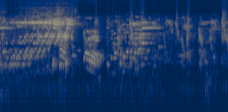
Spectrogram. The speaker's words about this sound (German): Ähm, sorry, bei uns klingelt gerade ein Telefon.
